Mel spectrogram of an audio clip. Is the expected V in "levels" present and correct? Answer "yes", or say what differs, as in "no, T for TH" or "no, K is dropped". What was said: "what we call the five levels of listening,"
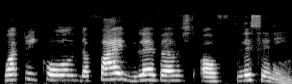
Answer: yes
